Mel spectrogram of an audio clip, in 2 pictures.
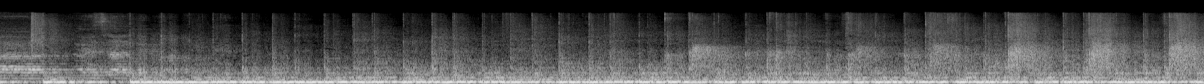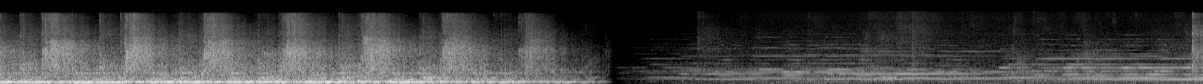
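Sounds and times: hand percussion beats: 0.0 - 18.2.

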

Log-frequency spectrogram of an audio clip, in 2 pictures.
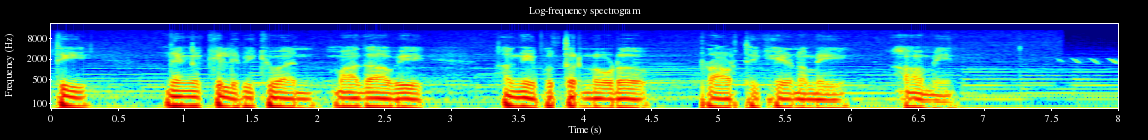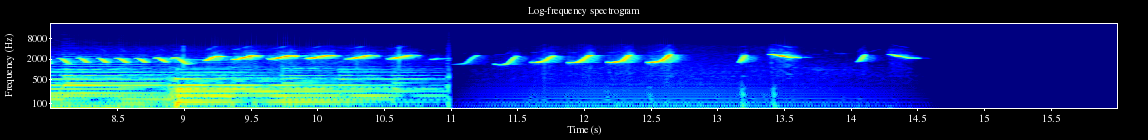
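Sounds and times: soft background music: 0.0 - 11.0
bird chirping: 7.6 - 14.6.

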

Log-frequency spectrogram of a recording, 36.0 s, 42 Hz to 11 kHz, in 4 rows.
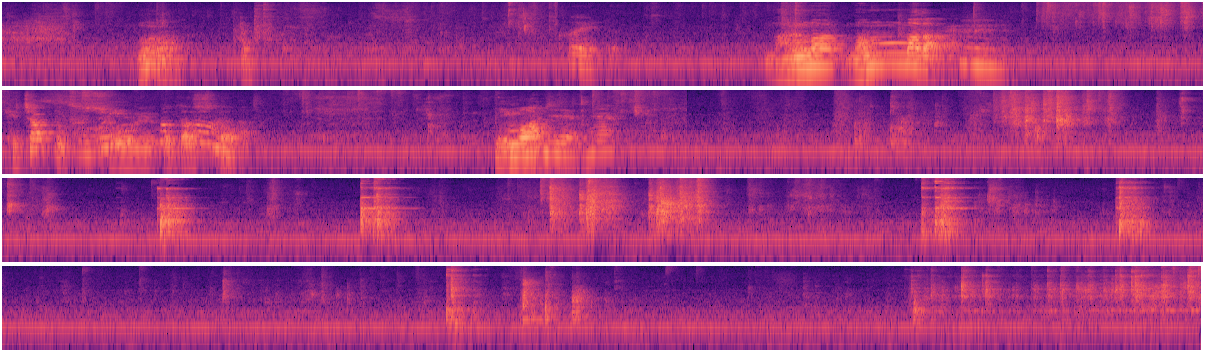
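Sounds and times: ice cubes clinking into glass: 33.9 - 36.0.

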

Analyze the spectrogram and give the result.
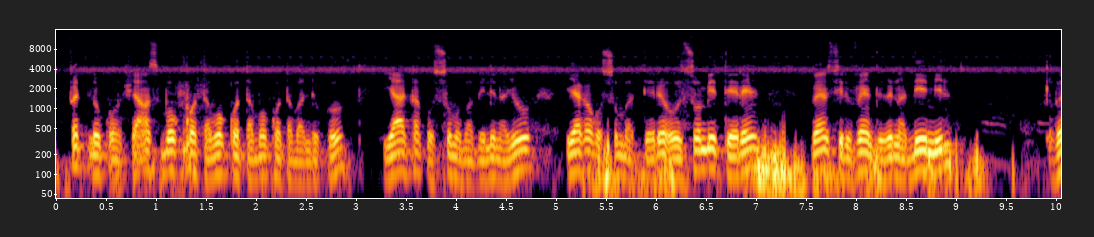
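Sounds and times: high-pitched cricket trill: 0.0 - 10.0.

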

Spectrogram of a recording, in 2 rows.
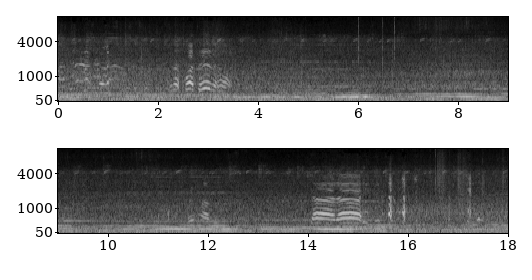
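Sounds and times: background music with low notes: 0.0 - 18.0
faint outdoor voices: 0.0 - 18.0.

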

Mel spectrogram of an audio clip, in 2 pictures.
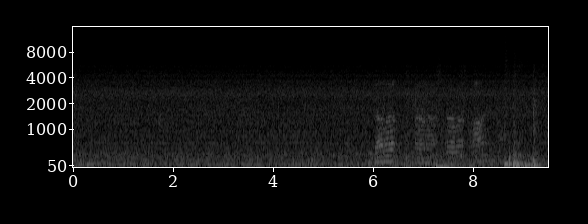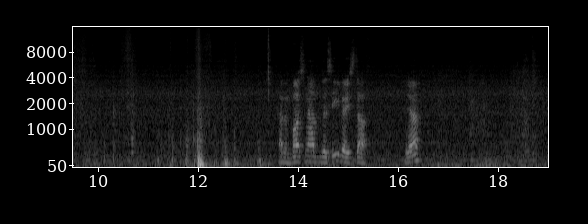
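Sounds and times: low room hiss: 0.0 - 19.0
cardboard box thump on table: 11.7 - 12.8.

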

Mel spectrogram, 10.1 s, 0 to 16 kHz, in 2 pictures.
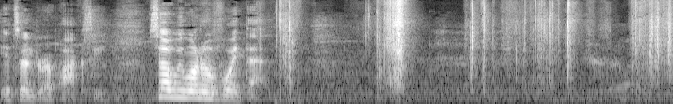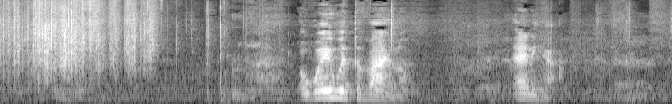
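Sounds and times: vinyl being crumpled: 2.0 - 6.6.

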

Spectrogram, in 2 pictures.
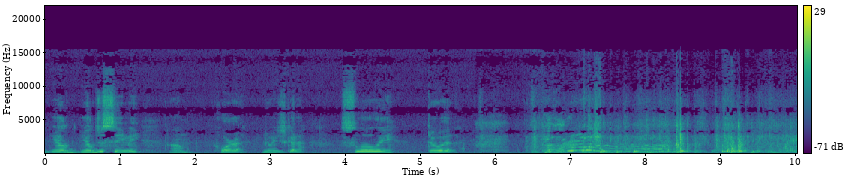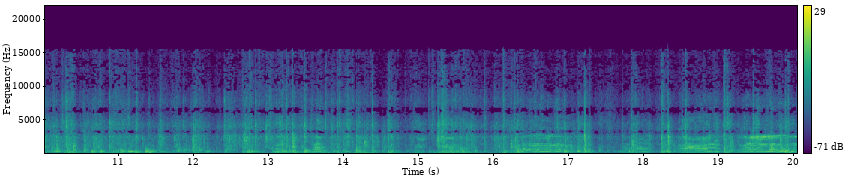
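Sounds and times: handling clicks and knocks: 6.4 - 20.0.

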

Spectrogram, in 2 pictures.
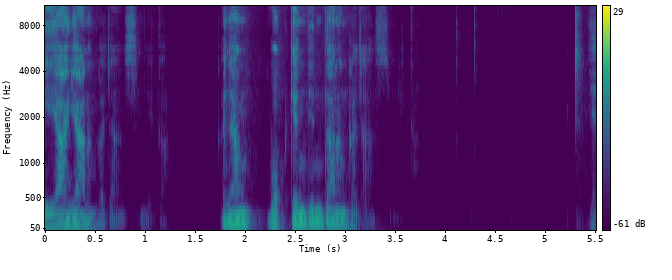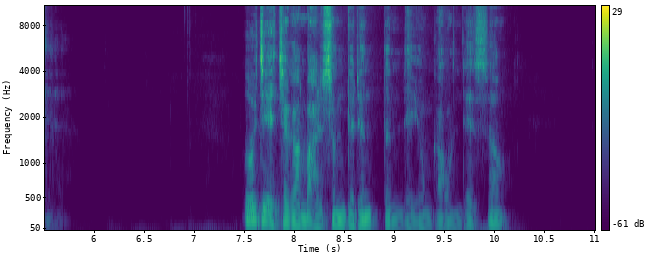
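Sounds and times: computer mouse clicking: 3.6 - 4.6.

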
